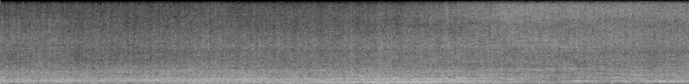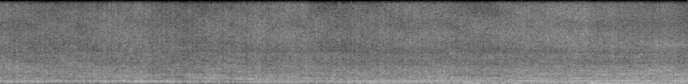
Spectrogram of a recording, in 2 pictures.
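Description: A crowd cheers in the stands.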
